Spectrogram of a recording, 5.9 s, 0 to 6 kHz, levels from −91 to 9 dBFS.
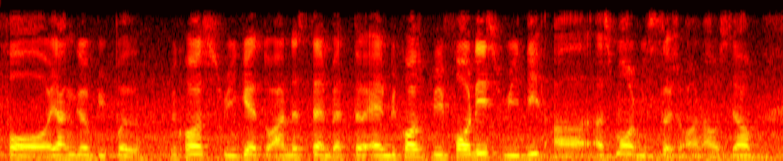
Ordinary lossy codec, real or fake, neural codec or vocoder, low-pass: none; real; none; 5.4 kHz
